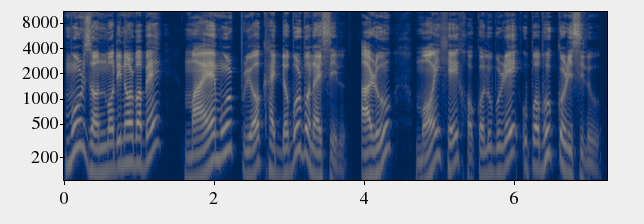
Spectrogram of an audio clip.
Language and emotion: Assamese, happy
